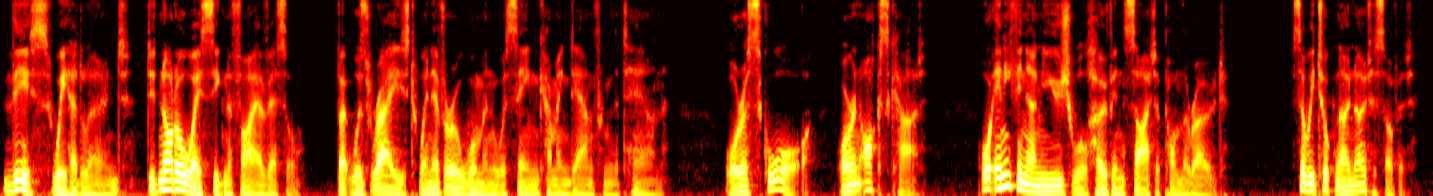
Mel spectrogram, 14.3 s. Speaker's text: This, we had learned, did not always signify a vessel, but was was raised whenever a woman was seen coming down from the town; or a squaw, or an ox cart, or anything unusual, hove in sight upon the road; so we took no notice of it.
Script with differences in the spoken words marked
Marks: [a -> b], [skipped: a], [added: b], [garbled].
This, we had learned, did not always signify a vessel, but was [skipped: was] raised whenever a woman was seen coming down from the town; or a squaw, or an ox cart, or anything unusual, hove in sight upon the road; so we took no notice of it.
